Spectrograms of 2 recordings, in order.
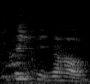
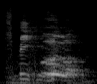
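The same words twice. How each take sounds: First: Said in the usual way. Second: Mock flirty.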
